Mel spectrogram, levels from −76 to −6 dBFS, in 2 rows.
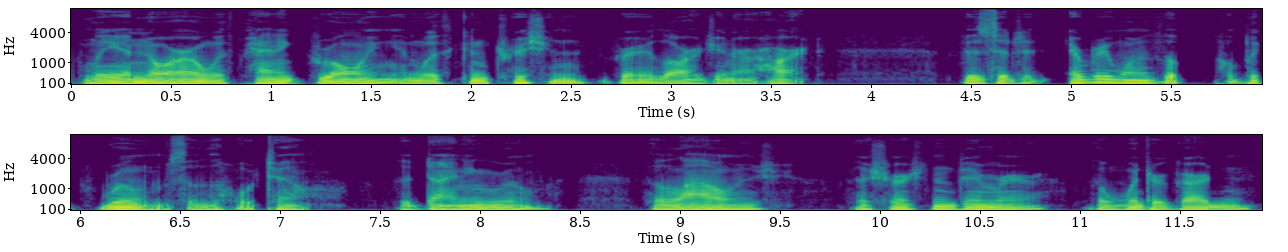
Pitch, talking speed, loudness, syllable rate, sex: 100 Hz, 155 wpm, -18 LUFS, 5.4 syllables/s, male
